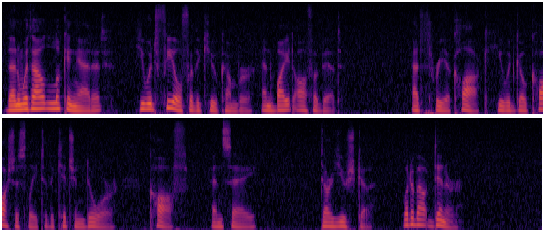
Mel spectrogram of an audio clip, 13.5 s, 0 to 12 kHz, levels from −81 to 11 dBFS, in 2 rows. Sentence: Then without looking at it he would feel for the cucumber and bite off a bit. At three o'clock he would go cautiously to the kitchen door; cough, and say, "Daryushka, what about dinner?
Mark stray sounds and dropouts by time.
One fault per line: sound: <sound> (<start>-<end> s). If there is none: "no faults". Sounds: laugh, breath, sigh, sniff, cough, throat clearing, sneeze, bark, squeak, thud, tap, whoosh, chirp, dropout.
no faults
